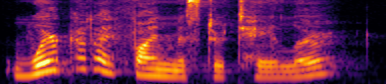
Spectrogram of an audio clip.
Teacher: we may use a fall rise to sound more polite, even if it's a WH question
